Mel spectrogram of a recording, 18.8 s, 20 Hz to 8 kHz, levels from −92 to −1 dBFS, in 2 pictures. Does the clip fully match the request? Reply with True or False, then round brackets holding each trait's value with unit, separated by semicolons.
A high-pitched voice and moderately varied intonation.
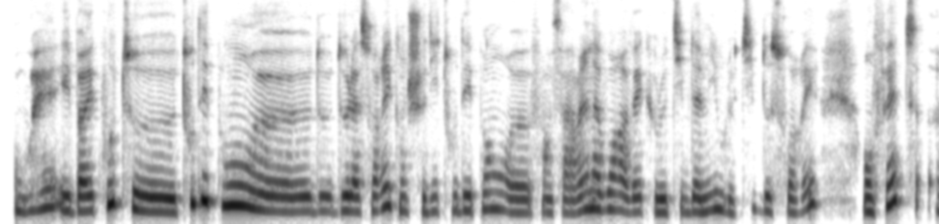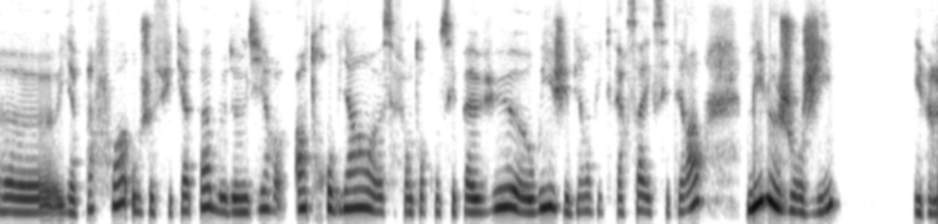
True (195 Hz; 3.9 semitones)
